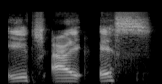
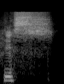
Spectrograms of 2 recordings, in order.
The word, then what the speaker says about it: His: the bundle of and h I s pronounced his. It's not an English word. Just go with it, right? It's not his, it's his.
